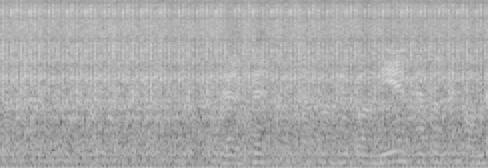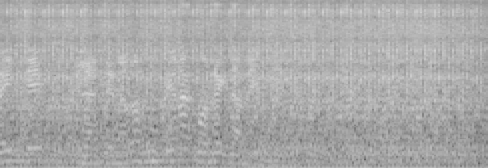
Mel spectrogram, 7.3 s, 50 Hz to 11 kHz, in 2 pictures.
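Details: Audi A3 2.0 TDI idling right after an alternator replacement, battery at 12.55 V, checking for over 14 V charging: steady, even diesel clatter with no knocks, squeals or grinding; the engine idles normally.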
